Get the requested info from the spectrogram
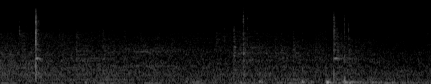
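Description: Badminton racket strings striking a shuttlecock during a rally: three sharp hits, one just after the start and two about a second apart near the end, over faint arena background.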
